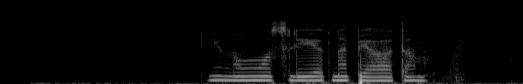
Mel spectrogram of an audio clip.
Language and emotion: Russian, sad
